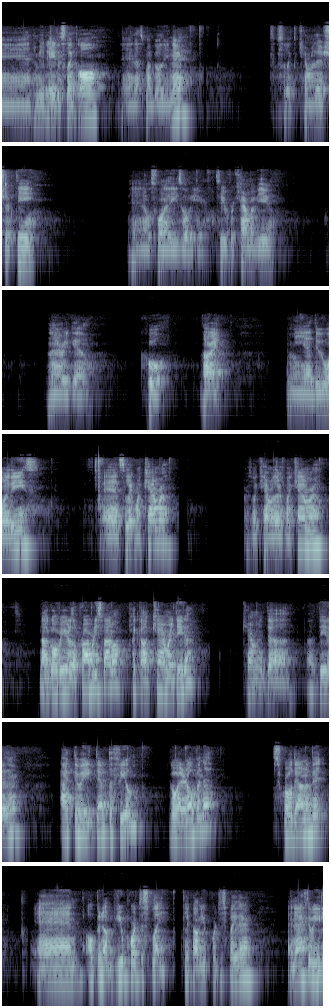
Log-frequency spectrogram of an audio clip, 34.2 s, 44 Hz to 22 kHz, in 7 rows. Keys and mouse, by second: 0.7 a, 2.7 click, 5.3 shift+d, 8.3 KP_0, 14.2 middle click, 15.3 middle click, 17.0 click, 18.7-19.3 middle drag, 26.3 click, 27.0-27.8 drag, 31.7 click.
